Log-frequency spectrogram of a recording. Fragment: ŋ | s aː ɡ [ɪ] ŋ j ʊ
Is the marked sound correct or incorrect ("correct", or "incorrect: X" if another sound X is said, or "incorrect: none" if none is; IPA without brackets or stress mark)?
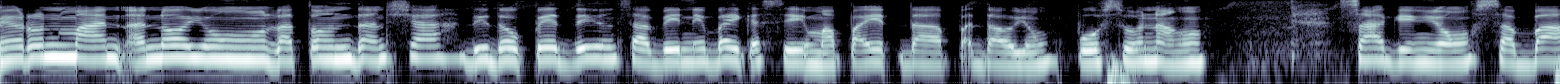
correct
